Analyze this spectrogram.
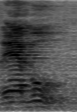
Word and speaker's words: Rimbaud: কবির পুরো নাম Jean Nicolas Arthur র্যাবো। French poet, French বানান, সেই জন্য উচ্চারণটা স্পেলিং এরকম হবে JEAN, কিন্তু উচ্চারণ হবে জাঁ নিকোলাস আর্থার RIMBAUD, উচ্চারণ হবে র্যাবো।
